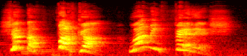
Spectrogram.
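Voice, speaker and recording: Furious lovestruck teenage girl, acted by a woman, visual novel drama, loud strained shouting, very high pitch, music behind. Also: very animated, unhurried, echoey room, full character voice. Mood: furious, defiant. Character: furious, defiant lovestruck teenage girl, screaming back at her elders.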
